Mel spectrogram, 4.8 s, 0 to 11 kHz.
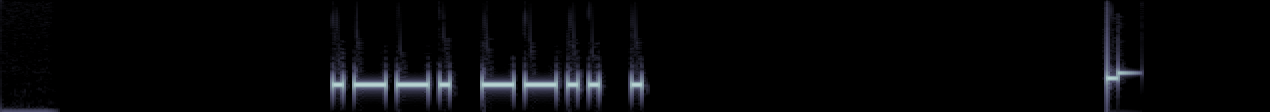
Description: Morse code, heard as a keyed tone, about 30 wpm, 700 Hz. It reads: PZE
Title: USA Call Sign Postfixes - 3 Letters 30wpm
